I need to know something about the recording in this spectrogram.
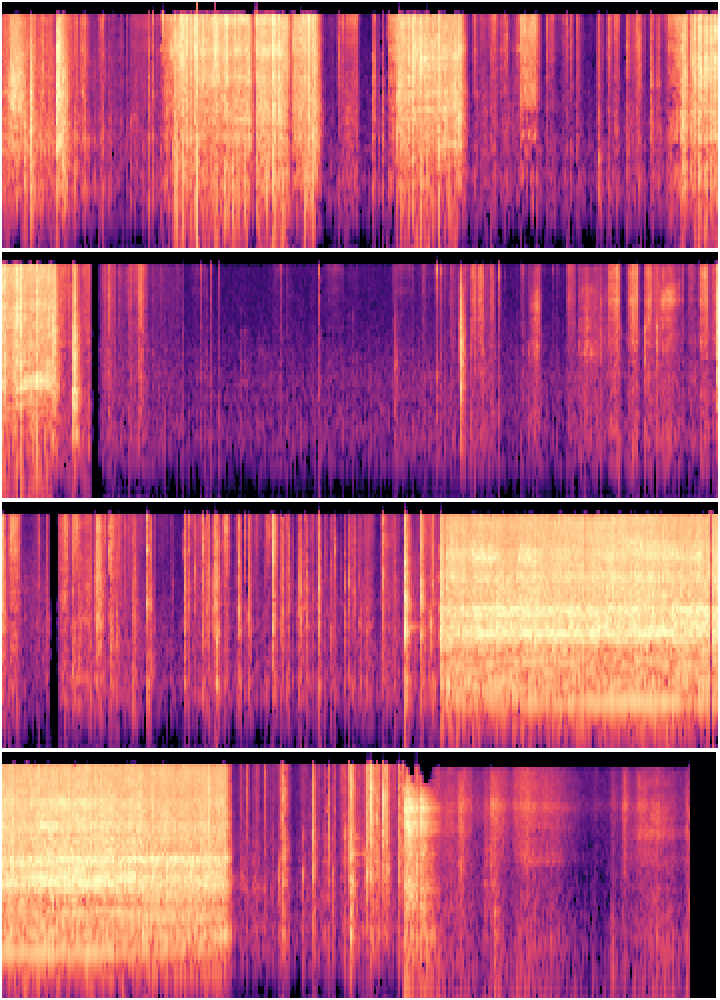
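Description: Power tools running in three short bursts, then one steady run of about five seconds with a buzzing, pitched motor tone that starts and stops abruptly; clicks and knocks of handling and workpieces fall between.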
